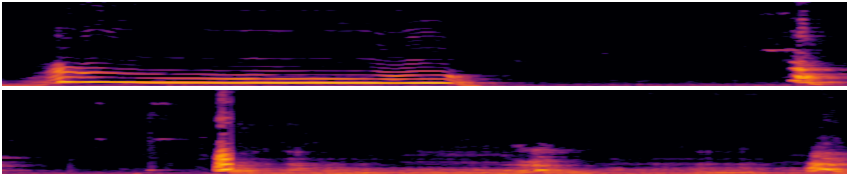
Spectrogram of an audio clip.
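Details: Street dogs fighting in a street area: a long steady howl lasting about two seconds, then a pause and scattered sharp barks and yelps over rough background noise.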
